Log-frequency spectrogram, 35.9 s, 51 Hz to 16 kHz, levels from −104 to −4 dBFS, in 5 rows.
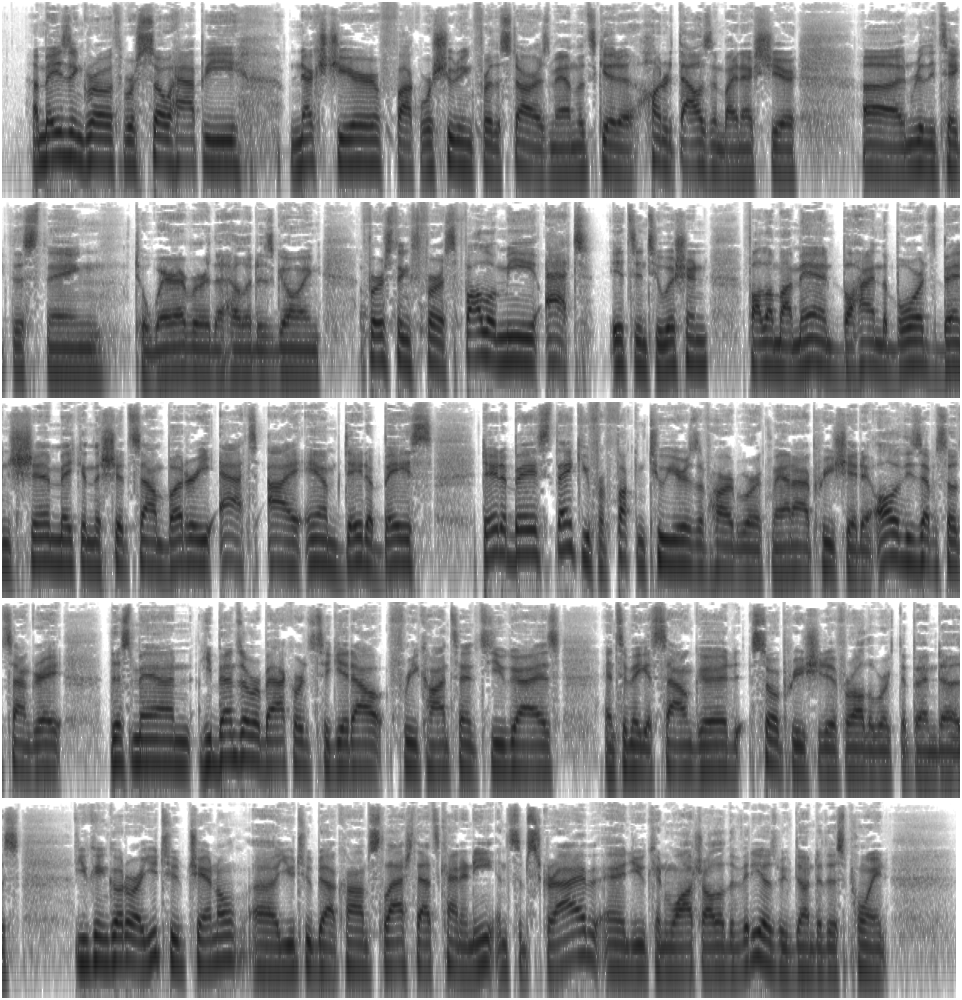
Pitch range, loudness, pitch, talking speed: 115-140 Hz, -22 LUFS, 125 Hz, 230 wpm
